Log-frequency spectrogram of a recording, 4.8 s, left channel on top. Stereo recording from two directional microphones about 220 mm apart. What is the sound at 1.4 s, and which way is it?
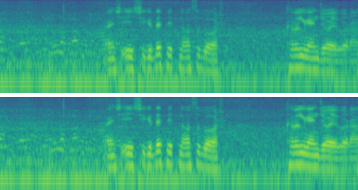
Speech, 10° right (ahead or behind).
